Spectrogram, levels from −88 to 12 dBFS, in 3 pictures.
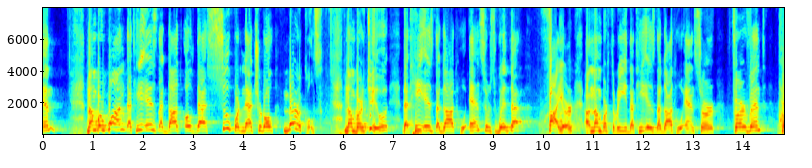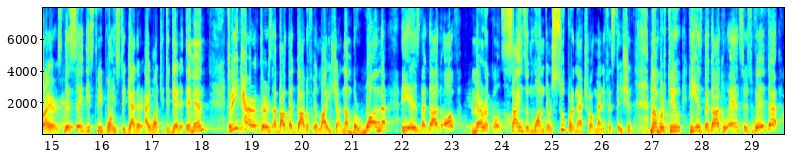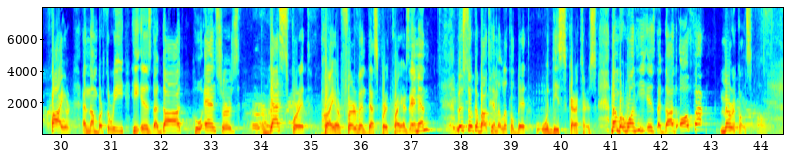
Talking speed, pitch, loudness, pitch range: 155 wpm, 235 Hz, -10 LUFS, 210-265 Hz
